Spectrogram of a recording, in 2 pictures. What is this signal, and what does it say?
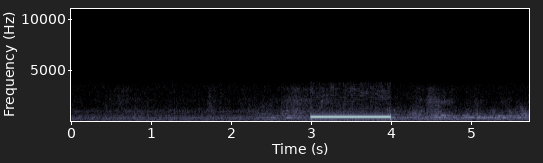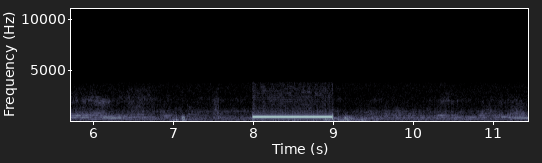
Ringback tone (Europe, 425 Hz), with speech.
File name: out- -2006- - - .351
